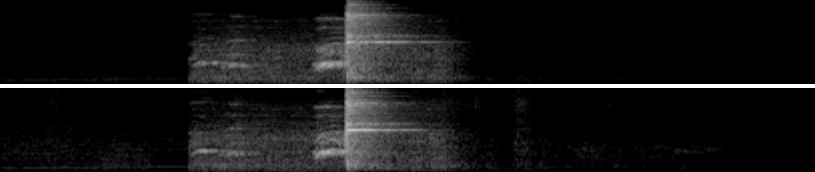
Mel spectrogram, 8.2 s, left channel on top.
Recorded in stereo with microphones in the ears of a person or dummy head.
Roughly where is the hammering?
Right.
